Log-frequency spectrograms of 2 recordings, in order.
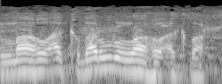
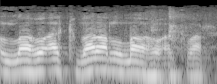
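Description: First: The linking vowel is a clear u sound. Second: The linking vowel is neither a clear u nor a. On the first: The speaker calls it right. "وصوابها ... مضمومة" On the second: The speaker calls it wrong. "كثير مؤذنين بيقولوا"

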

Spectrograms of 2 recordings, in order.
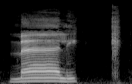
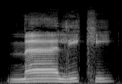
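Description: First: The word ends on a bare consonant. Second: The word ends with a short vowel. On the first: "par un soukoun" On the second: "avec la haraka qui sont les voyelles ou voyelles courtes"

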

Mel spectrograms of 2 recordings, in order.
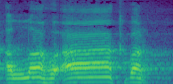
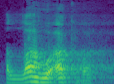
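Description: First: The opening vowel of Akbar is lengthened. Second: No vowel is lengthened anywhere. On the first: The speaker calls it wrong. "ولا في الثاني" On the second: The speaker calls it right. "يشترط أن تكون بهذا اللفظ"

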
